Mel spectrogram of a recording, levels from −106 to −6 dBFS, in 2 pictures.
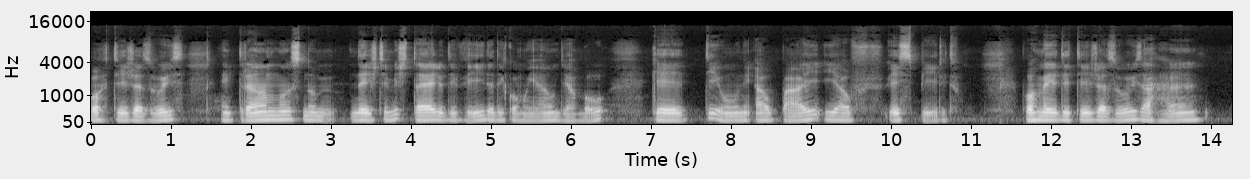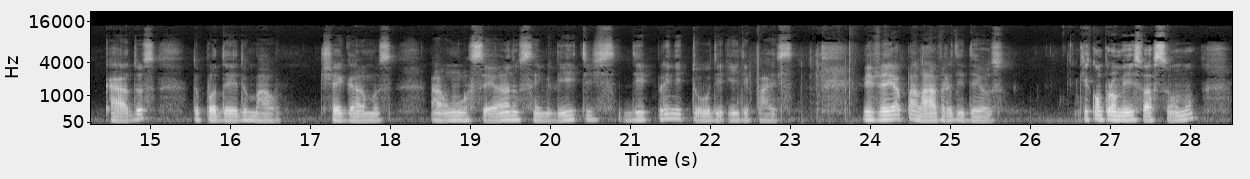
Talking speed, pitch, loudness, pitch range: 105 wpm, 100 Hz, -26 LUFS, 95-110 Hz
